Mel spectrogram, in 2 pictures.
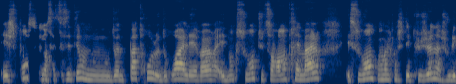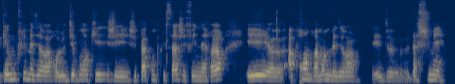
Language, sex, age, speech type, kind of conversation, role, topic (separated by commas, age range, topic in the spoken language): French, female, 40-44, conversation, unstructured, none, Comment gères-tu les erreurs dans ta vie ?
